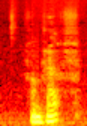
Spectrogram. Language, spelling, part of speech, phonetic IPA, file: Polish, wbrew, preposition, [vbrɛf], LL-Q809 (pol)-wbrew.wav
